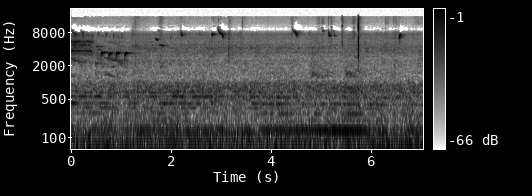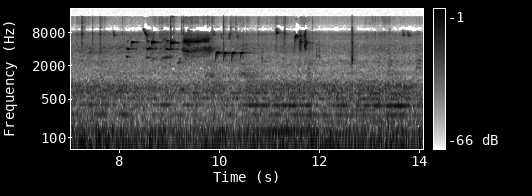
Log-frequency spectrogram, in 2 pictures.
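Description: Bird chirps in two short bouts, near the start and again about nine seconds in. Each bout is a few high notes followed by a quick run of three or four lower notes, over a steady low hum.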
